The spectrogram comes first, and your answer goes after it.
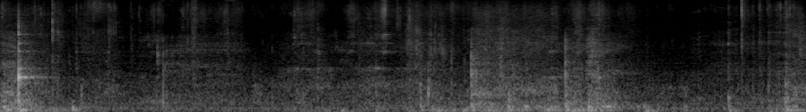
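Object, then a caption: Wooden spoon blank carved with a knife. A carving knife whittles the handle of a solid, pale wooden spoon blank held upright, scraping the wood. Quiet, dry scraping strokes come and go, with a sharp click near the start and low-heavy, soft texture throughout.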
